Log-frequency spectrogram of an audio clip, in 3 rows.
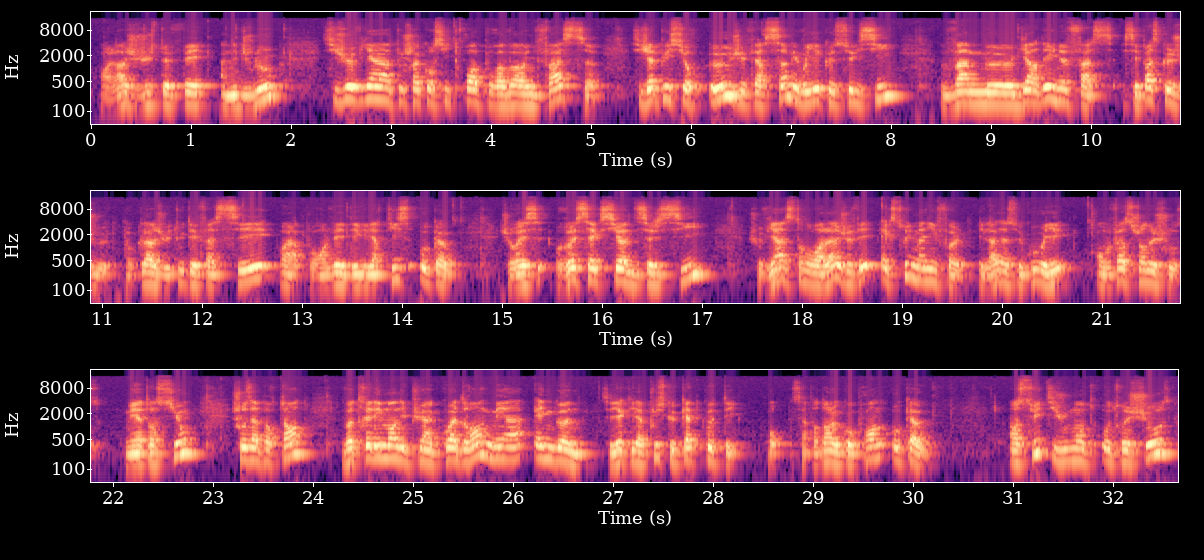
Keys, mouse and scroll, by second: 0.2-3.0 middle drag, 3.0 3, 3.7 click, 5.9 e, 8.8-11.0 middle drag, 11.0 a, 11.2 a, 11.9 m, 13.1-14.5 middle drag, 14.5 click, 17.3-20.0 drag, 21.2-22.6 middle drag, 22.6-23.1 scroll up 2, 23.1-26.2 middle drag, 29.6-31.2 middle drag, 31.2 KP_1, 31.9-32.3 scroll down 1, 32.3-32.6 shift+middle drag.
